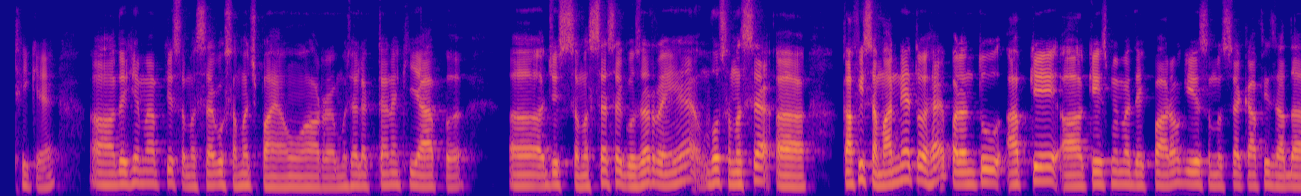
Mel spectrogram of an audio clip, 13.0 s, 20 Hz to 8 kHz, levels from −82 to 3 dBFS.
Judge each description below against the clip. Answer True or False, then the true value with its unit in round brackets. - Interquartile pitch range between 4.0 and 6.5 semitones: False (2.7 semitones)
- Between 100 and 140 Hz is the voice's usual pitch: True (135 Hz)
